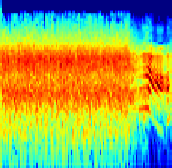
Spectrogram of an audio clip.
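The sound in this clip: Tommy guns firing in a rapid, unbroken burst, a dense loud rattle of gunfire lasting about two seconds before it cuts off and a brief voice is heard.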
